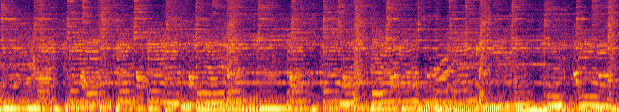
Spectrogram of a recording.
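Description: Blues-rock band playing an instrumental passage with no vocals: guitars over bass guitar and a drum kit, with steady drum hits throughout.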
